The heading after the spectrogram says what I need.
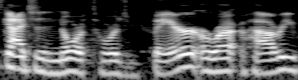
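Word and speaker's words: Barre: let's go to your Daniel says it's pronounced like Barry um oh okay I got you so it's berry berry Massachusetts gotcha okay so yeah Barry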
